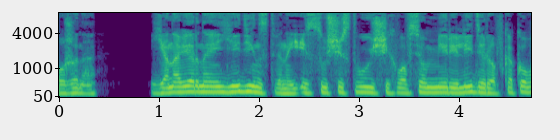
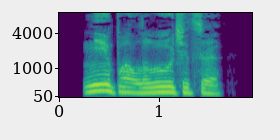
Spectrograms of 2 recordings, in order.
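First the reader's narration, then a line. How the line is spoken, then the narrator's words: Regretful sigh. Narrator (Russian): с сожалением вздохнул я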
